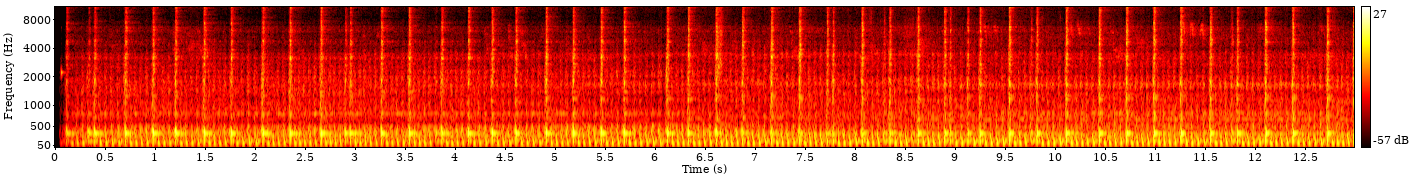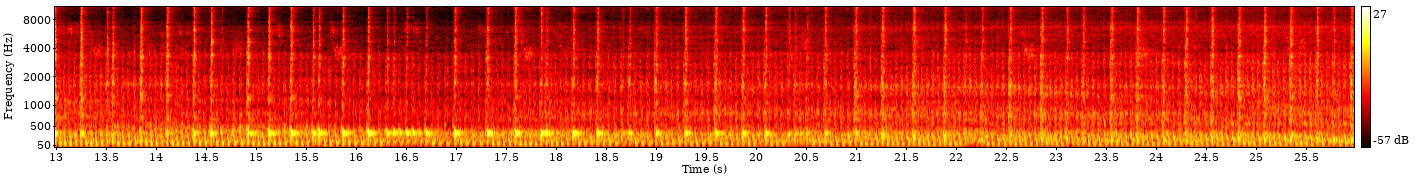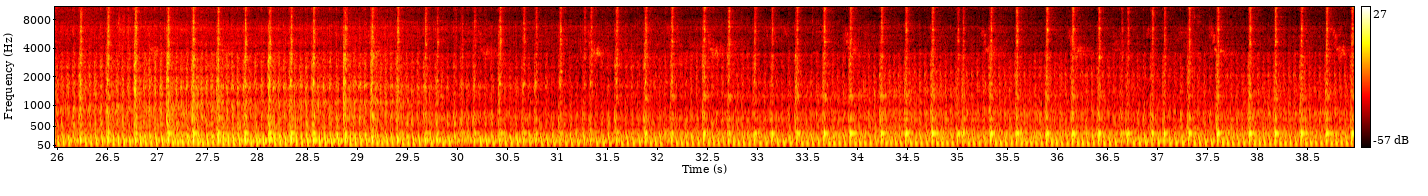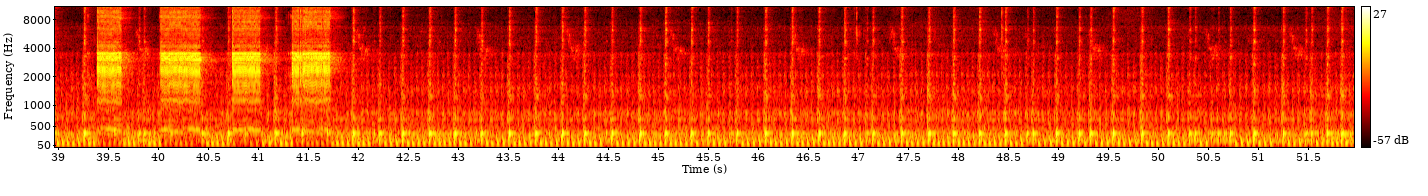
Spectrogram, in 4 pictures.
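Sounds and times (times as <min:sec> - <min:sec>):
scooter engine idling: 0:00.0 - 0:51.9
horn beeps: 0:39.4 - 0:42.0.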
